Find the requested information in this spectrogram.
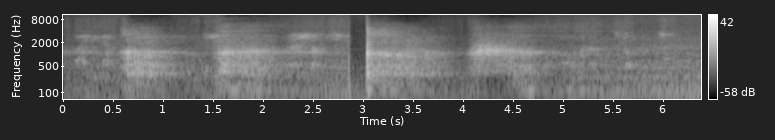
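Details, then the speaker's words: Obstructive sleep apnea: loud, rough snoring bursts coming unevenly, not periodic, with the sound stopping during breathing pauses. "burada ses kesildi Bu da halk arasında çok iyi bilinen uyku apnesi Evet duruyor çünkü değil mi hocam yani ip periyodik bir ses yok"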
